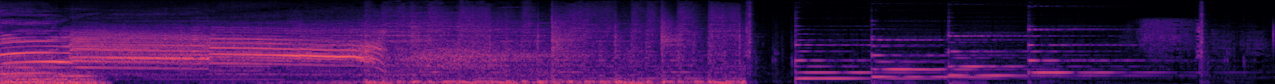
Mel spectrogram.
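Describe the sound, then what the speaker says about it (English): A scream rings out in the Danganronpa video game, a loud sustained shriek mixed with dramatic game music and sound effects, ending in sharp synthesized stingers. "I heard screaming."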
